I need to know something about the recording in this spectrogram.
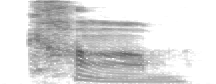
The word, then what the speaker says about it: calm: Another one that you might come across is when you have L M together. An example might be palm. In this case, the L you will notice is not pronounced at all. Palm or calm.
